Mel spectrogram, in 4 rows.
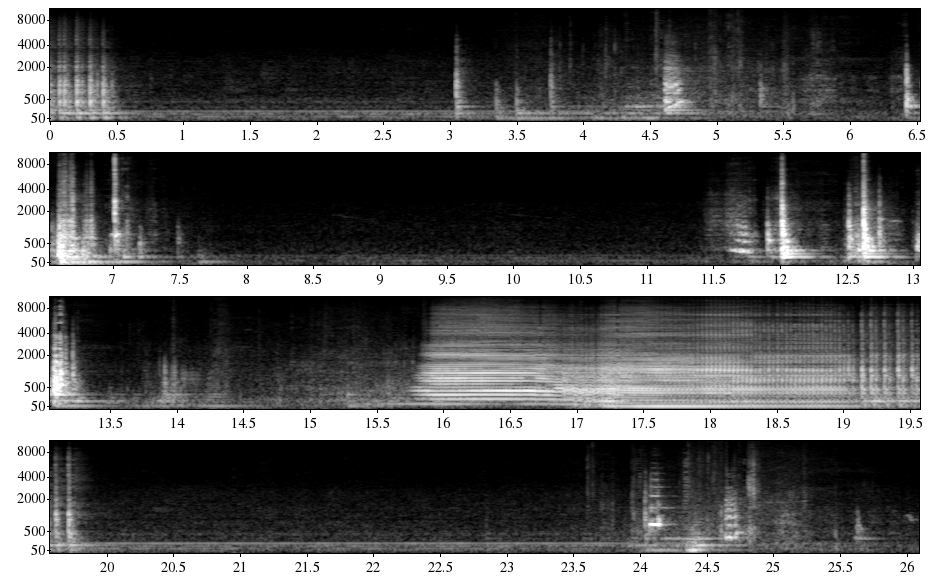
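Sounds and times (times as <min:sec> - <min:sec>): door hinge creaking: 0:06.4 - 0:07.2, 0:15.8 - 0:19.8, 0:24.0 - 0:24.9
door latch clicks and knocks: 0:06.4 - 0:07.2.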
